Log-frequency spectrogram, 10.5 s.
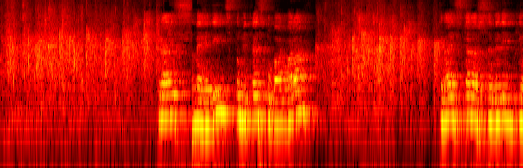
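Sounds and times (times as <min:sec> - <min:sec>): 
audience applause: 0:00.0 - 0:03.5, 0:06.3 - 0:08.9
speech: 0:03.2 - 0:06.3, 0:08.8 - 0:10.4.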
